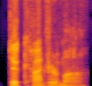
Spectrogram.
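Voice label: "docudrama", American English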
